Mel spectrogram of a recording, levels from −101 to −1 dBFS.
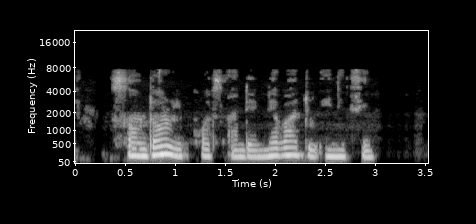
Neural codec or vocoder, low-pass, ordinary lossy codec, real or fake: none; none; none; real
